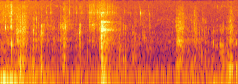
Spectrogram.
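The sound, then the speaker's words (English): Chewing on a sweet pickle dipped in ketchup: faint, moist, crunchy bites that come in a few short bursts, with no talk over them. “I can totally hear you chewing.”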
